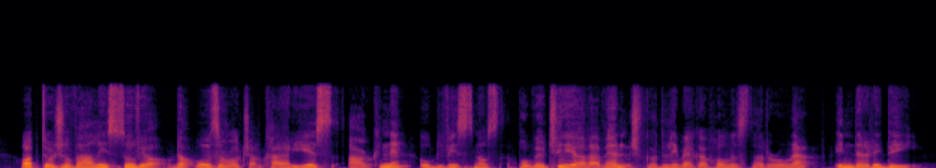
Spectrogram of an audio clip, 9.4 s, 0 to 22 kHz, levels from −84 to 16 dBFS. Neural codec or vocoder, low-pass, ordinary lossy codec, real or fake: codec, 16 kHz in and 24 kHz out, 0.4 kbps, LongCat-Audio-Codec, four codebook decoder; 10.8 kHz; none; fake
